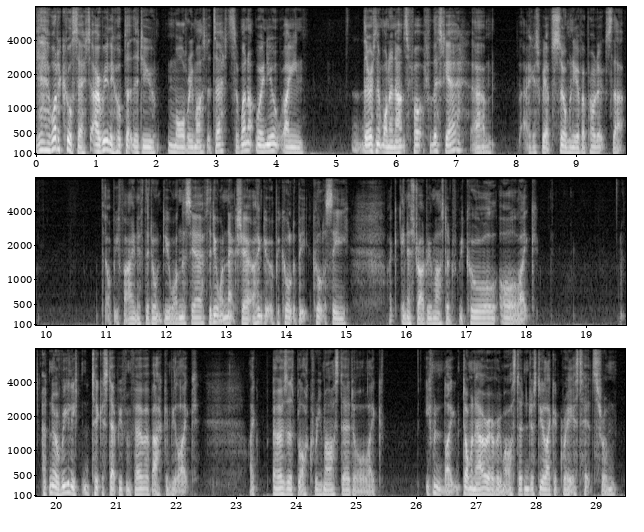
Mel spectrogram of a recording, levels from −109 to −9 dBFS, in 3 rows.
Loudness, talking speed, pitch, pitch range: -26 LUFS, 215 wpm, 115 Hz, 110-125 Hz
